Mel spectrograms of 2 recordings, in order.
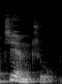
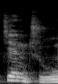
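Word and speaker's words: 建筑: 还有建筑，如果你是台湾，你可能觉得，哎，这个声调好像有点不对，不是建筑吗？也就是先要第四声，然后第二声，就是台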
